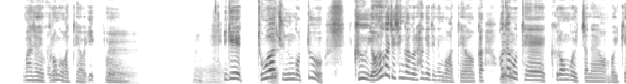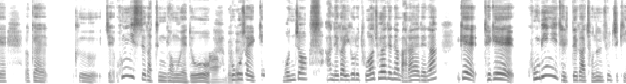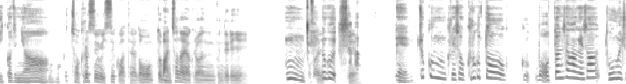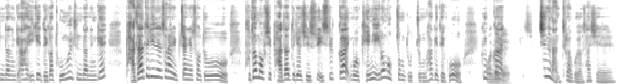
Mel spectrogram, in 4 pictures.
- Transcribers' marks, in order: in English: "홈리스"; other background noise
- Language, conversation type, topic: Korean, podcast, 위기에서 누군가 도와준 일이 있었나요?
